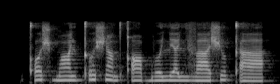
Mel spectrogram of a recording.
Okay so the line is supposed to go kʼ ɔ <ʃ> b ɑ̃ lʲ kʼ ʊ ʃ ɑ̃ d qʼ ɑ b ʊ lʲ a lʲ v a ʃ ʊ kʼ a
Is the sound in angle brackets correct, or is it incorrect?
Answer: correct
